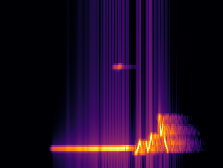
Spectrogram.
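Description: A Japanese bush warbler gives its classic song: a long, steady whistled note followed by a quick, rising two-part flourish, with no other sounds.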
